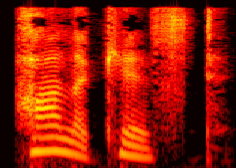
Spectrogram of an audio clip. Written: halachist

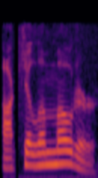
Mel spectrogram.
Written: oculomotor

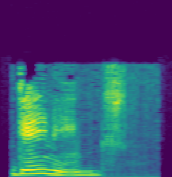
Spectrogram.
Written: gainings

